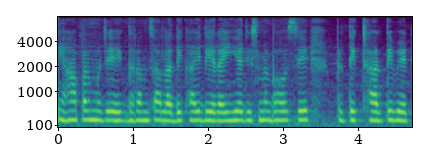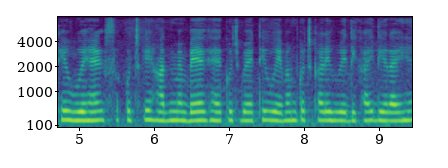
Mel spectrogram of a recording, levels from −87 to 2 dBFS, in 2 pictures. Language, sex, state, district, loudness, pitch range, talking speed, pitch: Hindi, female, Chhattisgarh, Bastar, -15 LUFS, 230-240 Hz, 215 wpm, 235 Hz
